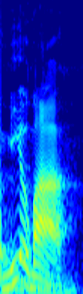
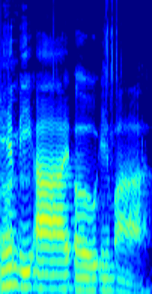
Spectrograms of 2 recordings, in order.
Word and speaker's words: Meiomi: It's a Miomai. I don't think that's the way you pronounce it. Probably not. Meiomi.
